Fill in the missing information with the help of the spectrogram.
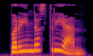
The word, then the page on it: perindustrian: Indonesian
